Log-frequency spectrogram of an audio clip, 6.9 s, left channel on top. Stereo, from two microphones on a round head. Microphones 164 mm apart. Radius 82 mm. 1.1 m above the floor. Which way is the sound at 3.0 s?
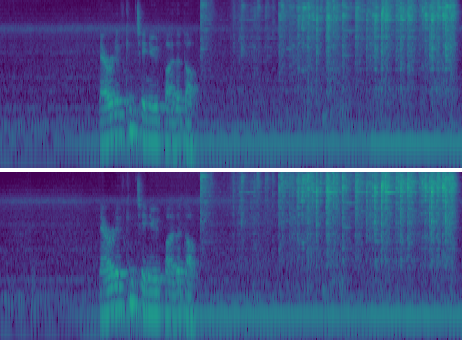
15° right (ahead or behind).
